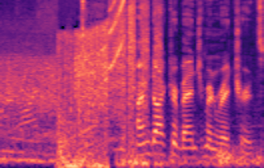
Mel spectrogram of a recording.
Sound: static

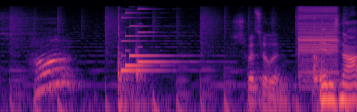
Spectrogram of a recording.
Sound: buzzer chimes; buzzer blares

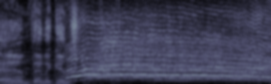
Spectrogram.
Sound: children shouting

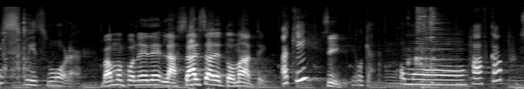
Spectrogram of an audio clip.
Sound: speaking in foreign language

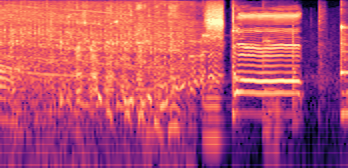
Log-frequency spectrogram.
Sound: all laughing

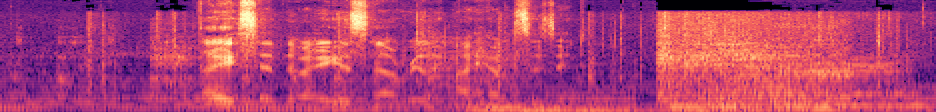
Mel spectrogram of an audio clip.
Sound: gunfire and monster roars

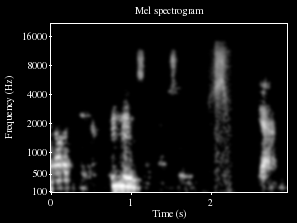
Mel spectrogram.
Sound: voiceover

